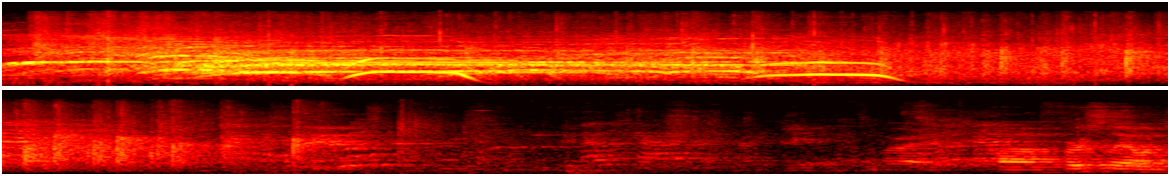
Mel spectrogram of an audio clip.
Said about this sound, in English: I think y'all better give him another round of applause.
